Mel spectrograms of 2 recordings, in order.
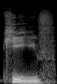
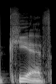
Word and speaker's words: Kiev: So, I will from this moment uh refer to them not as Dynamo Kev, uh which is whatever you pronounced it. I will pronounce them as Dynamo Kiev, as in chicken Kiev.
